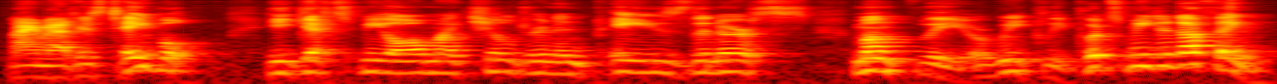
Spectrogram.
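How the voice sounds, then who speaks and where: A man's voice: a little high, lively intonation, bright, forceful tone. Man acting smug Elizabethan kept husband, echoey room. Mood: smug, contented, then gleeful, boastful. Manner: theatrical, gleeful, chuckling, drawn-out phrasing. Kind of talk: classical stage monologue acting.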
